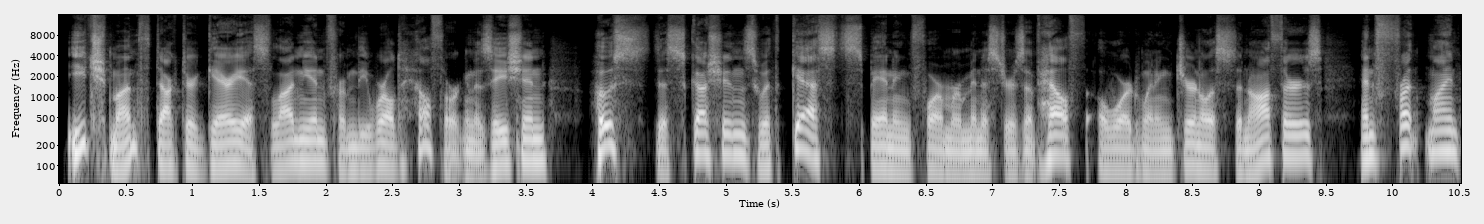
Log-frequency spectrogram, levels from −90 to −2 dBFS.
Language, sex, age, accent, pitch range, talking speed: English, male, 40-59, American, 95-125 Hz, 150 wpm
